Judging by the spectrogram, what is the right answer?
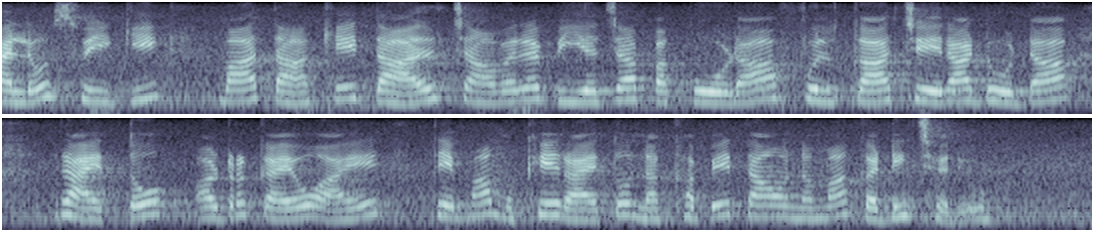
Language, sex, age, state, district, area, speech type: Sindhi, female, 30-45, Madhya Pradesh, Katni, urban, spontaneous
